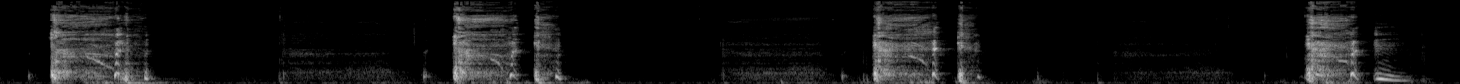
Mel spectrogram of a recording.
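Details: Post-run cough after running, with inhaler use: four bouts of harsh, forceful coughing, each of two or three coughs, with quiet breathing between.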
